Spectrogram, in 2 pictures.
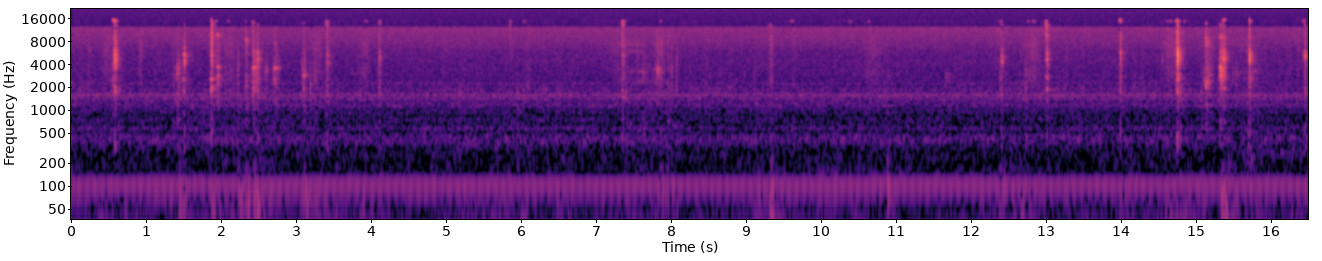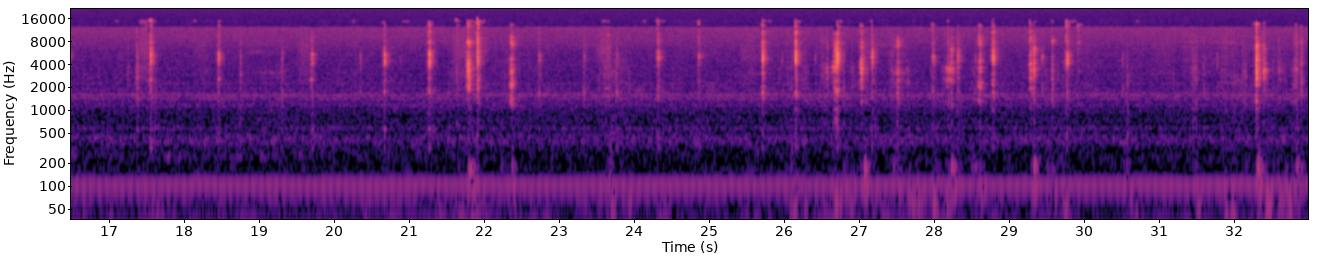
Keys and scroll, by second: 1.9-3.0 typing, 7.7 typing, 15.2 typing, 26.6 s, 27.9 typing, 32.3 typing.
